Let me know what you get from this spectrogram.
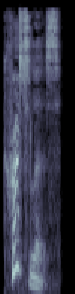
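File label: "crustless", British English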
